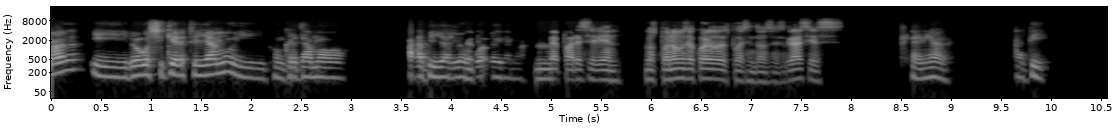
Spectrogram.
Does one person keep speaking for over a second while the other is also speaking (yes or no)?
no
